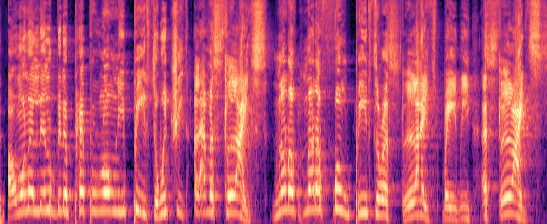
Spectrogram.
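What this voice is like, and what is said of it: Fake New York accent. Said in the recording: “your little fake New York or New Jersey accent where you're like, pizza, pasta, oh.”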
